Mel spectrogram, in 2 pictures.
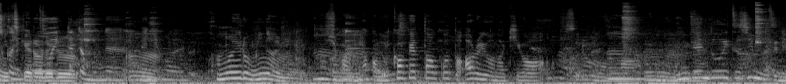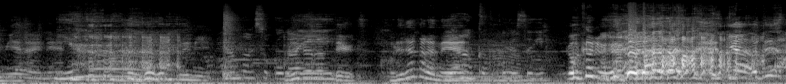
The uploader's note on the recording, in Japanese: ファミレスでの収録のため、まわりのがやがやと一部聞き取りにくい箇所があるかもしれません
